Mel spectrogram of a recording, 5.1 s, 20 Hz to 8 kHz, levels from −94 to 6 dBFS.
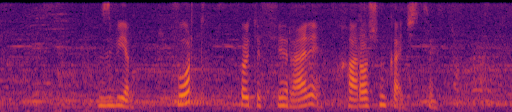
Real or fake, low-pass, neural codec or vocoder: real; 7.2 kHz; none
